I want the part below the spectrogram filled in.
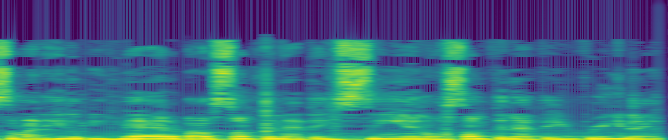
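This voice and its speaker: Somewhat breathy and very fast, a woman speaks over light background noise. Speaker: tarot reader. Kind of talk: casual tarot reading monologue. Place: home room. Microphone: phone near.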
